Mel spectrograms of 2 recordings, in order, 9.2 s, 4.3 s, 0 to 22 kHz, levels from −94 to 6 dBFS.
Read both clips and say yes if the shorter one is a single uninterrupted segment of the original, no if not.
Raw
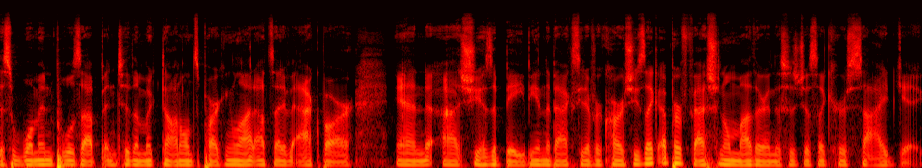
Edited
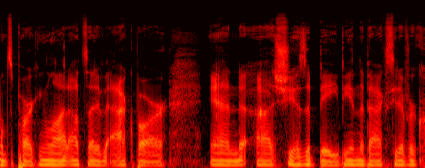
yes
